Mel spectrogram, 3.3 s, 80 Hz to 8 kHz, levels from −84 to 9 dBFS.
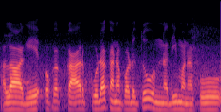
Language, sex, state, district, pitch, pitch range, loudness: Telugu, male, Andhra Pradesh, Sri Satya Sai, 130 Hz, 125-140 Hz, -18 LUFS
